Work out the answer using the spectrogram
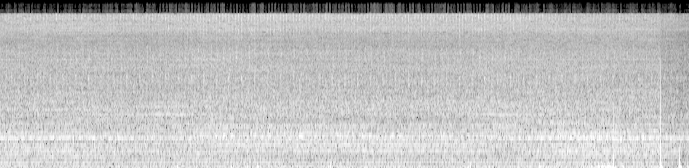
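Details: Honda CR-V first generation at a steady, even idle with a low hum and no hunting or whine; a normal idle, shown in comparison with the hum and whine caused by incorrect distributor timing.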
